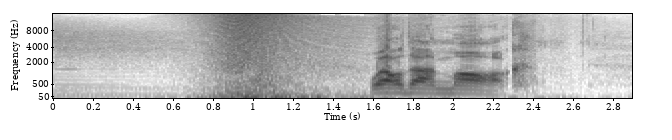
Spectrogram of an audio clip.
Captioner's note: air whooshes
